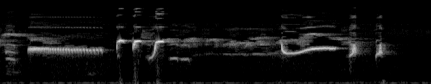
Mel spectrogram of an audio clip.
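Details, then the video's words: Orange-headed thrush at Kesamben, swaying 'goyang inul': a steady buzzy whistle, three quick rising upslurs, a level thin note, then a dipping whistled phrase and two short notes. "Burung Anis merah, lagi goyang inul"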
